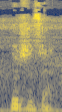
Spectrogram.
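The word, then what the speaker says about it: bučnice: How do you say it? Chocolate? Buchnice. No, chocolate. Chocolate buchnice. Buchnice, which is... What is it exactly? Chocolate buchnice, which means chocolate pumpkin.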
